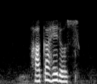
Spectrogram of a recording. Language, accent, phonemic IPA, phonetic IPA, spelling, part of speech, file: Armenian, Eastern Armenian, /hɑkɑheˈɾos/, [hɑkɑheɾós], հակահերոս, noun, Hy-հակահերոս.ogg
- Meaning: antihero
